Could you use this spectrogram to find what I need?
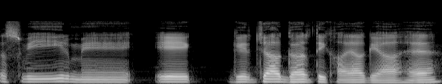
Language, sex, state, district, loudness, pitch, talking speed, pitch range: Hindi, male, Delhi, New Delhi, -19 LUFS, 115 Hz, 110 wpm, 105-120 Hz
